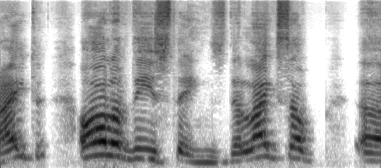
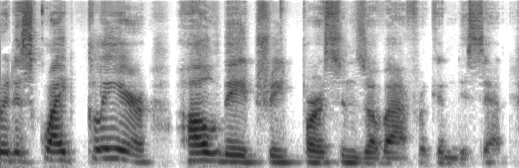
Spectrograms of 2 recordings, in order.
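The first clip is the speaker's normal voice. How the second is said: normal talking voice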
